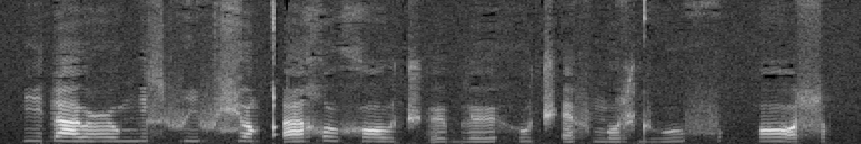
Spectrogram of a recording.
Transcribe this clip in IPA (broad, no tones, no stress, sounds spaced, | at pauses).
i ɗ a u̯ ʕ u ŋ i ɬ f i f ɕ u qʼ ɛ χ u x ɔ u̯ t͡ʃʼ ø b l ø h u t͡ʃʼ ɛ f ŋ o ɬ ɖʱ u f | ɔ ɬ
